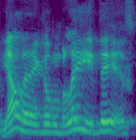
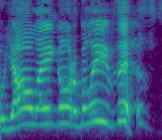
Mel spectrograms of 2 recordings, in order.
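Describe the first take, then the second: First: Put-on Texan accent on "Y'all ain't gonna believe this"; Texas storyteller. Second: Put-on Waco Texan accent. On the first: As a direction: open a tall tale the Texas way. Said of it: "A Texas fairy tale". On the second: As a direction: let the Waco Texas accent slip out. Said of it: "my Waco slipped out".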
